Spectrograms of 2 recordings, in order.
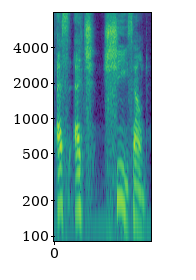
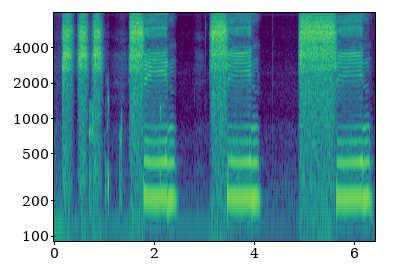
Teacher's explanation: It comes from the middle, you feel in the middle of the tongue.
